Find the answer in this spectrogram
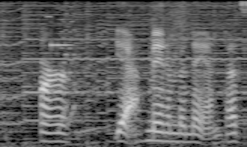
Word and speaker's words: Man of Medan: It's called Man of Medan. Or, yeah, Man of Medan.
